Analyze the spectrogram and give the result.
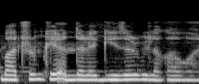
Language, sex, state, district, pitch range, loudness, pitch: Hindi, female, Arunachal Pradesh, Papum Pare, 205-220 Hz, -13 LUFS, 215 Hz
